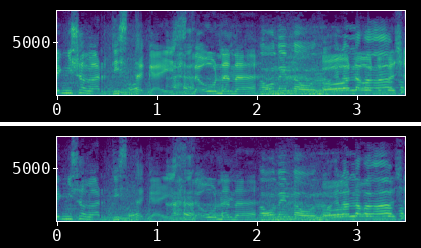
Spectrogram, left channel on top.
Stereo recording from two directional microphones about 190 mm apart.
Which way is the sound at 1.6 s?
Centre (ahead or behind).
